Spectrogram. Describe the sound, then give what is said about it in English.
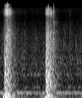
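Two heavy, booming thumps as someone pounds on a door during a storm, spaced just under a second apart, each ringing out briefly over a low steady hum, with no voices. “Okay, that wasn't the shutters. It's the door.”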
